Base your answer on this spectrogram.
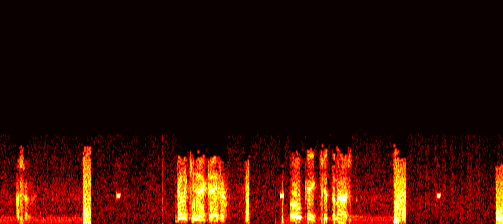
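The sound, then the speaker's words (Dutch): Short electronic keypad tones beep now and then as a number is dialed. Bursts of talking and brief crackly radio-like blips come between them. “Bel ik je direct even.”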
